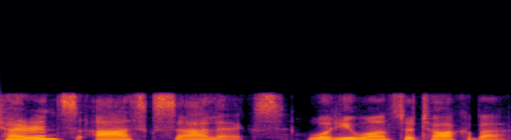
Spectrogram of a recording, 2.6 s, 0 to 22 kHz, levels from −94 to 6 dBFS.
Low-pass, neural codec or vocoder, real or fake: 7.2 kHz; codec, 16 kHz, 4 kbps, FreqCodec, larger model; fake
